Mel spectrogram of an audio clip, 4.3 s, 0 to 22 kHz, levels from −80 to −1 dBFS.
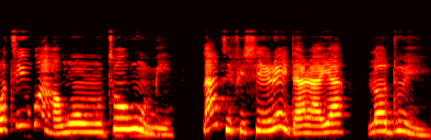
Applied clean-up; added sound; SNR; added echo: none; none; none; none.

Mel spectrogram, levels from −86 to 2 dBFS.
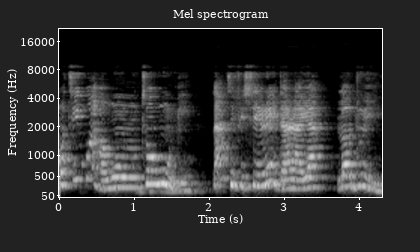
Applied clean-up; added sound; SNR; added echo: none; none; none; reverberation time 0.4 s.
